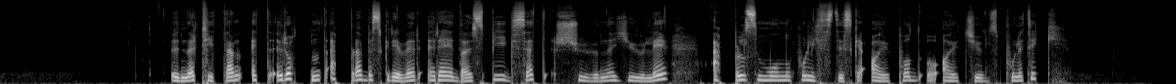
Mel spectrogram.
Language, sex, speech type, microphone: Norwegian, female, read, Sennheiser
